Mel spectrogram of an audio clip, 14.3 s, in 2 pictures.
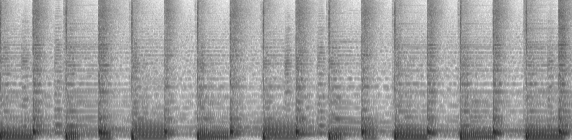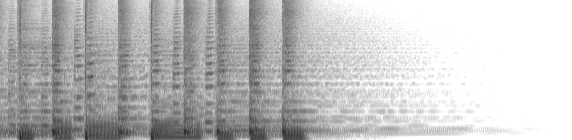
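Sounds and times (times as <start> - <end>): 
instrumental dance music: 0.0 - 11.0.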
